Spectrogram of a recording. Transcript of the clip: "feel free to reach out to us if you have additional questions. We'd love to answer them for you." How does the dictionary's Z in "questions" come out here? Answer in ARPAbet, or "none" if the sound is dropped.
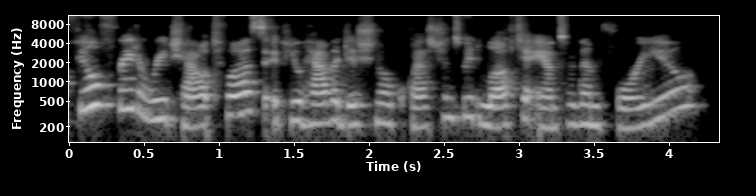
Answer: Z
